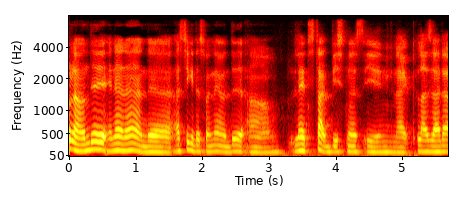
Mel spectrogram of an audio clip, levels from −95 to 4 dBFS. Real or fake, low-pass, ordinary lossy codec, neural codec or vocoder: fake; 7.2 kHz; none; codec, 24 kHz, 1.2 kbps, DualCodec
